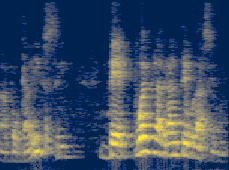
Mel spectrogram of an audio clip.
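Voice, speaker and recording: A tired man teaching a Bible study, slowly repeating key words and checking in with "ok?" as he goes. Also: a little high, very animated, darkish tone, echoey room, recorded from a distance.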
